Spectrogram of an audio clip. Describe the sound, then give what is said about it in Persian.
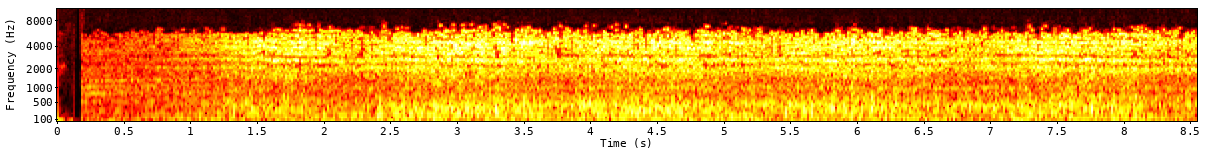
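A train rumbles steadily along the rails on its way to Liverpool, a dense, continuous roar with faint rhythmic clatter, heard from inside a carriage, holding at an even loudness throughout. “نیم ساعت بعد من و بازرس و پوارو تو قطار به سمت لیورپول میرفتیم”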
